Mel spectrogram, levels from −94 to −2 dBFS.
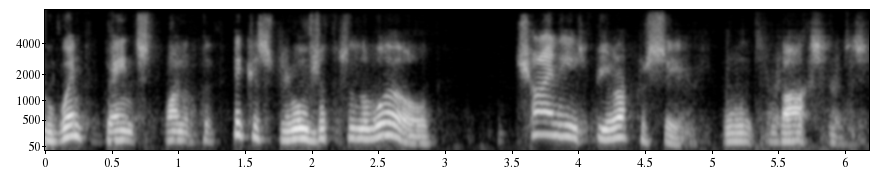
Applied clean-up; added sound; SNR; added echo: neural mask model DeepFilterNet 3.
